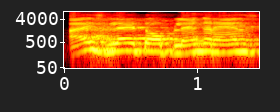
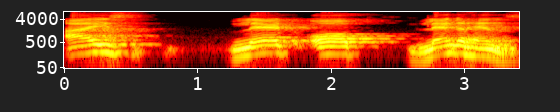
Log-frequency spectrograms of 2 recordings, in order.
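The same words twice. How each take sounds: First: Slow dictation. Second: Islet of Langerhans, each word stretched very slowly; drawn-out term. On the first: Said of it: "teacher repeats term, very slow". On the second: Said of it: "teacher drills the term slowly". (शब्द "islet of" को बहुत धीरे खींचकर बोलना) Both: Shown as a demonstration.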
